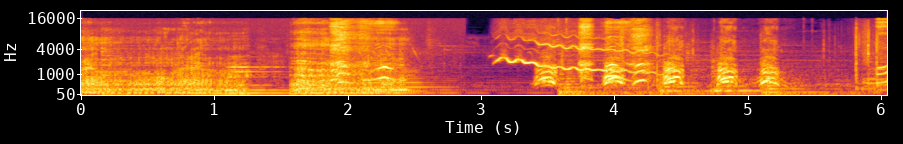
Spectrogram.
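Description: Cartoon dog barking over background music: a couple of barks about two seconds in, then a quick run of about six barks in the second half, with a falling, wavering high note just before the run.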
